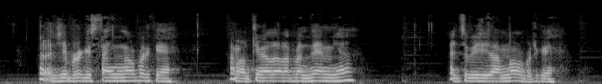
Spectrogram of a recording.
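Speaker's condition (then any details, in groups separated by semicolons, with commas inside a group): Duchenne muscular dystrophy; housebound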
